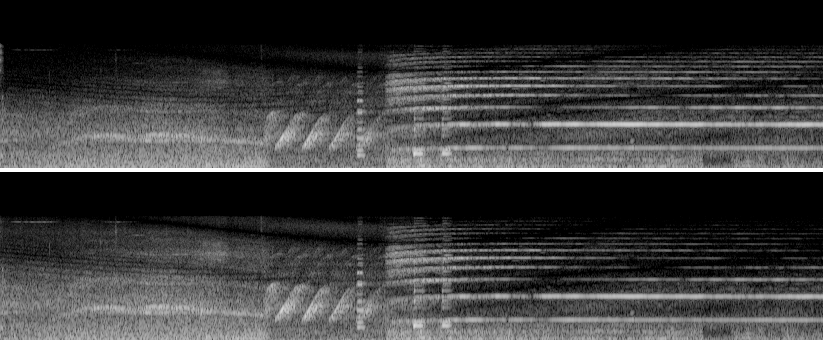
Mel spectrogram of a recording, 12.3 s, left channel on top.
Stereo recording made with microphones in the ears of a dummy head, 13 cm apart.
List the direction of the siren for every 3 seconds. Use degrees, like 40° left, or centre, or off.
60° right, 30° right, 20° left, 50° left.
